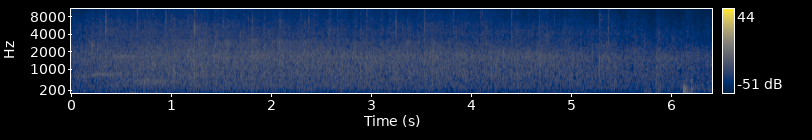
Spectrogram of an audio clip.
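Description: Sustained audience applause at a 2022 high school graduation ceremony for the graduating seniors, a dense wash of many hands clapping steadily at an even loudness throughout, with no voices breaking through.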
